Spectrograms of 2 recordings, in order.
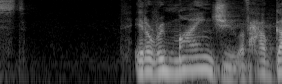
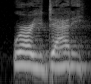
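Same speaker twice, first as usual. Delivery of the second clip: high, louder plea; child's cry; 8 semitones higher, 8 dB louder, faster than usual. Acted. Pastor voicing a lost child calling for Daddy, plaintive.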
